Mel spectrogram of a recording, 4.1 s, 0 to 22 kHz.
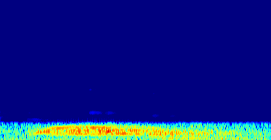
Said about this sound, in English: It sounds like a very large cow, no? That's not a cow. That is an African dwarf crocodile, the world's smallest living crocodile, at just under 2 meters long.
